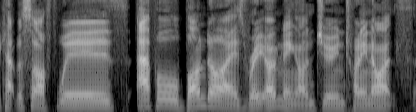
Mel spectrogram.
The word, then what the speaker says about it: Bondi: I want you, Nick, to just let the international listeners know, how should Apple Bondi be pronounced? Bondi. I'm just kidding. As you said, Apple Bondi.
